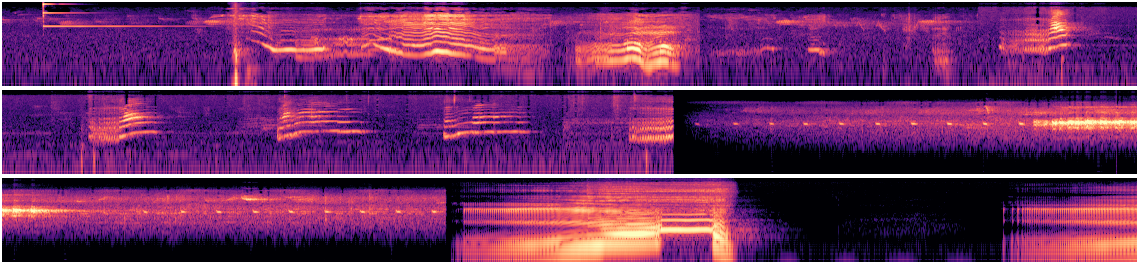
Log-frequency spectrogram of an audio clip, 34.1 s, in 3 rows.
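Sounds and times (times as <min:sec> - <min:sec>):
cat meowing: 0:12.2 - 0:13.0, 0:14.1 - 0:15.1, 0:15.8 - 0:16.7.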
